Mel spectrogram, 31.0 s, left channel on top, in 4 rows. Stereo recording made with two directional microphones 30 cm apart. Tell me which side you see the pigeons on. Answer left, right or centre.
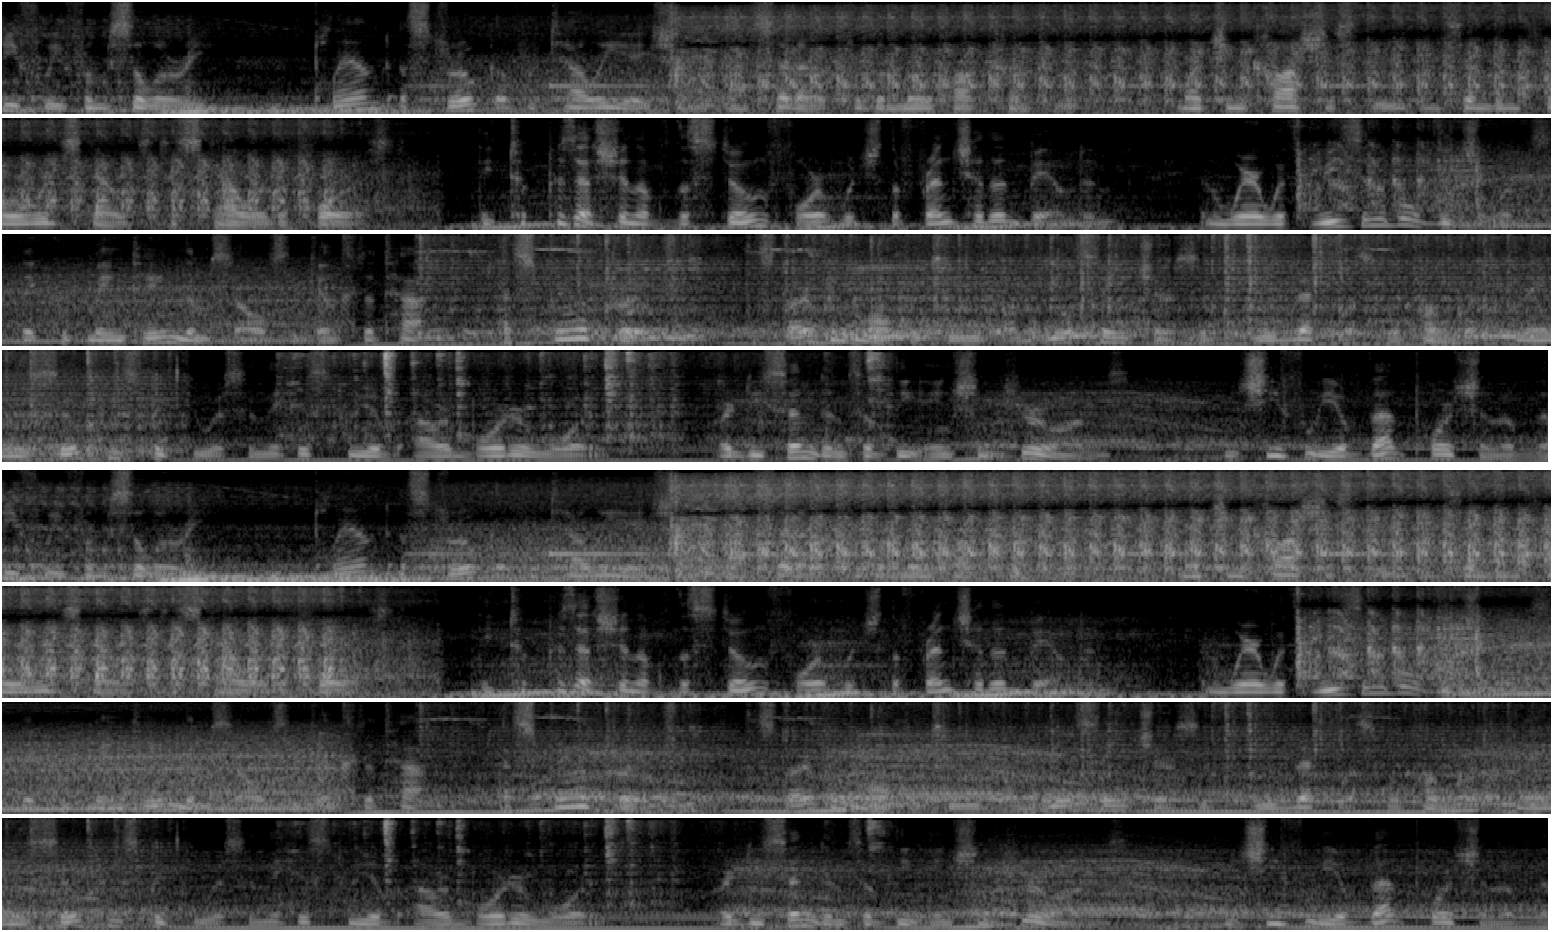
left.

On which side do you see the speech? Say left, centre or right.
centre.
